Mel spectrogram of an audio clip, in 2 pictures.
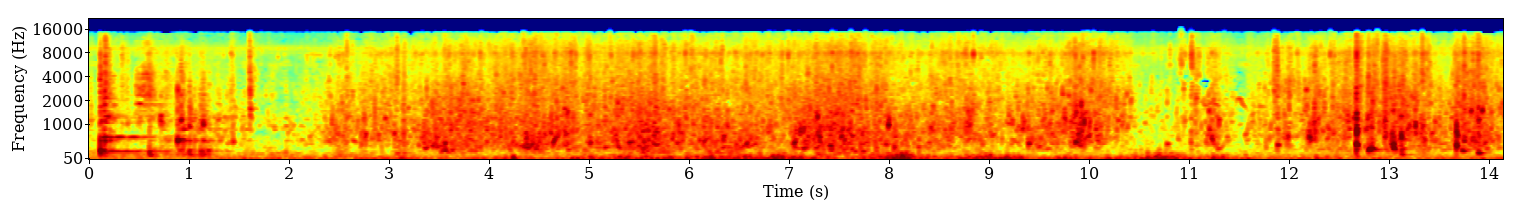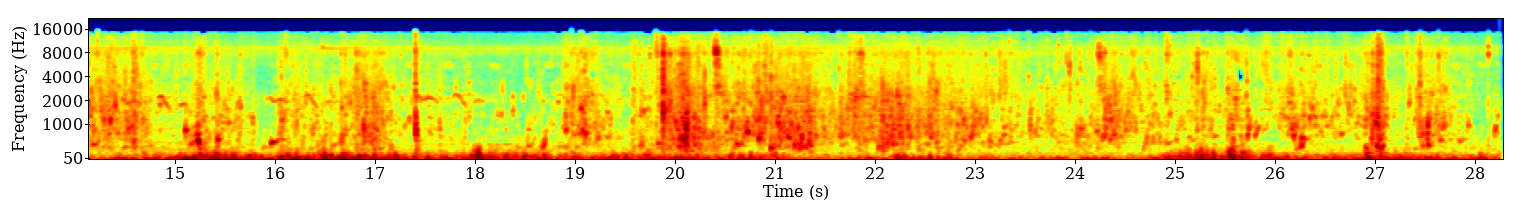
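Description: Pond water sloshing and splashing as a person wades chest-deep through it, with many small irregular splashes.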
